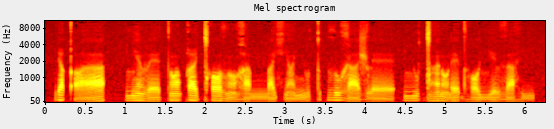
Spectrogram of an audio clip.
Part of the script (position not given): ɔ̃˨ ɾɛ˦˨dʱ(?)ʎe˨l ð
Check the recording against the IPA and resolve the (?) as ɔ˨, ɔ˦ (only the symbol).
ɔ˨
